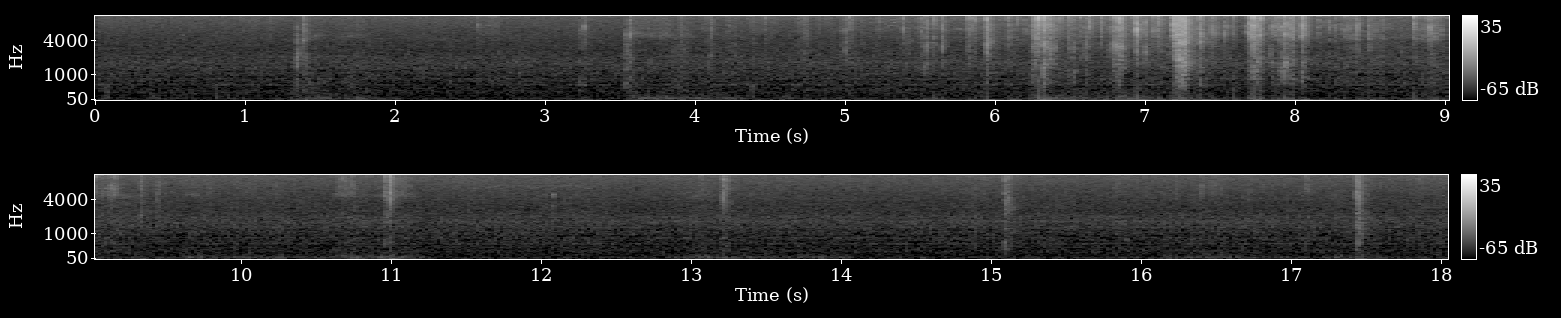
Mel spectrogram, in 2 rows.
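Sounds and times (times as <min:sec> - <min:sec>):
wrapper tearing and crinkling: 0:04.7 - 0:09.4.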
